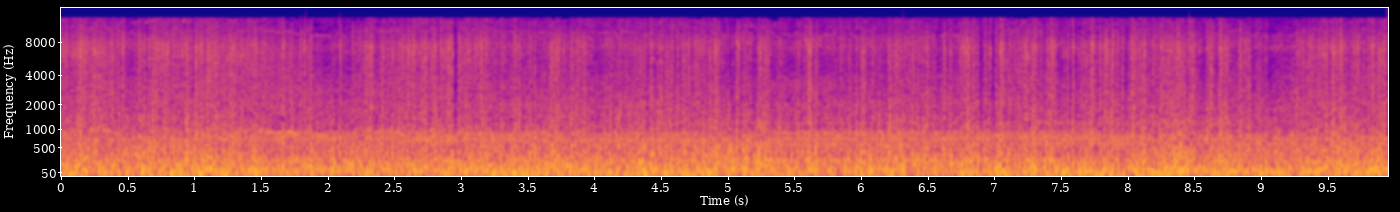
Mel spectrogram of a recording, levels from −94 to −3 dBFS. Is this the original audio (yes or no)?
yes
